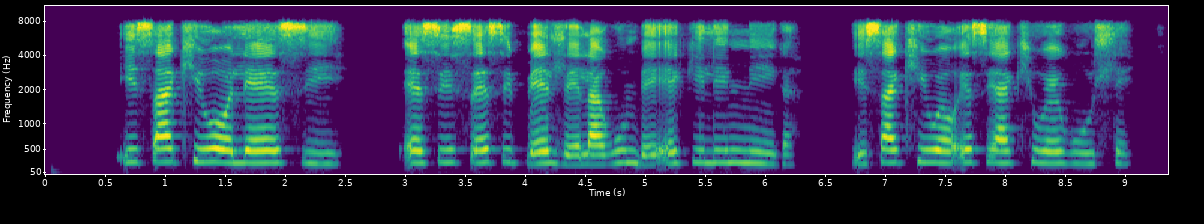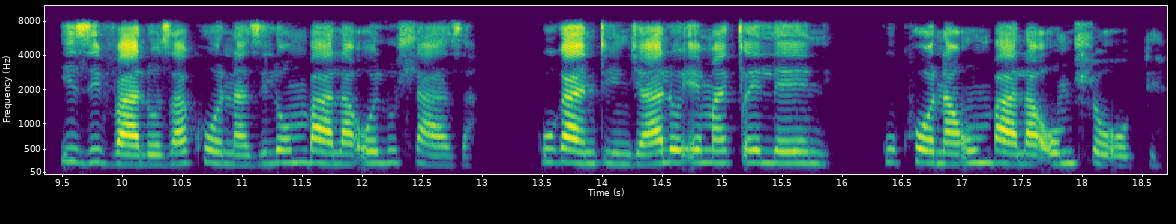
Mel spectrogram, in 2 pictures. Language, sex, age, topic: North Ndebele, male, 36-49, health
